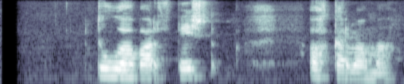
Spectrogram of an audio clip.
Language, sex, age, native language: Icelandic, female, 8, Icelandic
